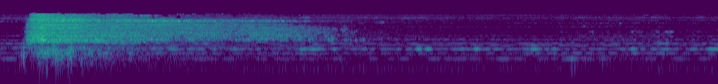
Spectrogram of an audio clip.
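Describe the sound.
A slow exhale during a grounding breathing exercise for feeling overwhelmed, a soft, airy rush of breath that starts strong and gradually fades over a few seconds into quiet.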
